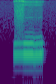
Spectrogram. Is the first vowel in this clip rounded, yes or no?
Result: yes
